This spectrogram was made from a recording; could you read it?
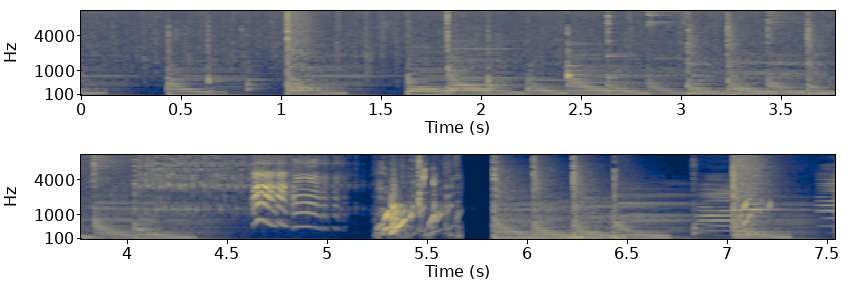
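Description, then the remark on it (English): A bouncy musical tune pauses for a comic plop, a quick wobbling, bending sound of a frog jumping into pond water, before the music picks up again. “So he jumped in the pond again.”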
